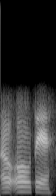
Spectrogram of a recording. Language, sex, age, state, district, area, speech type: Bodo, female, 45-60, Assam, Kokrajhar, urban, conversation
